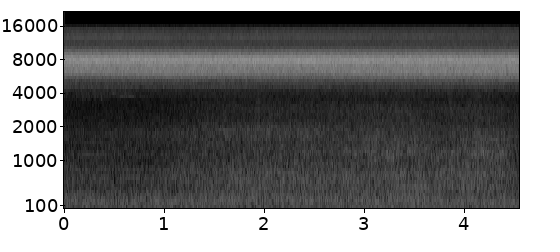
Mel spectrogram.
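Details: Cicadas calling at Lake Kamo in Sado City, Niigata Prefecture, Japan, a steady high sizzling drone with no breaks, over a soft low background rumble.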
